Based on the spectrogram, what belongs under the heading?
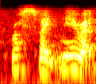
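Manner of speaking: usual speaking voice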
